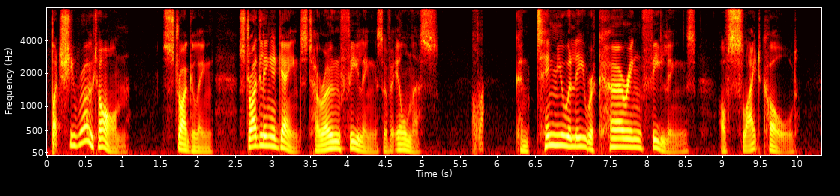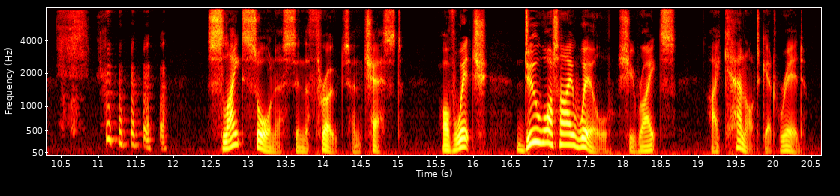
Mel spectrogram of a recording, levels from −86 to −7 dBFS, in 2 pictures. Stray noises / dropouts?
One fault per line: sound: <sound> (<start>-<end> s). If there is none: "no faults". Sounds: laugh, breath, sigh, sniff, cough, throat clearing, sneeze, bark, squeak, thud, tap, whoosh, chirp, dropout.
sound: laugh (5.7-5.8 s)
sound: laugh (10.4-12.0 s)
